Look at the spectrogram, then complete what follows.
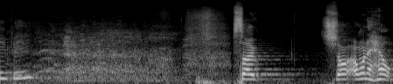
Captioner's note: audience laughing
